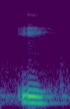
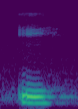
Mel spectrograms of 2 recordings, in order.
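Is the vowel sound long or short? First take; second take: short; short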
